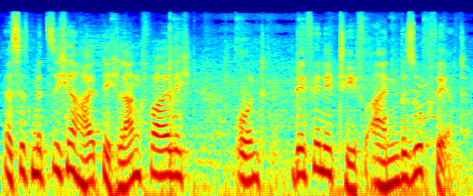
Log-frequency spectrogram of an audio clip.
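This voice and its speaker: A man narrates a travel vlog in a scripted voice-over. His voice sits somewhat higher than most men's. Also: normal speed, a little mellow, soft background music.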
